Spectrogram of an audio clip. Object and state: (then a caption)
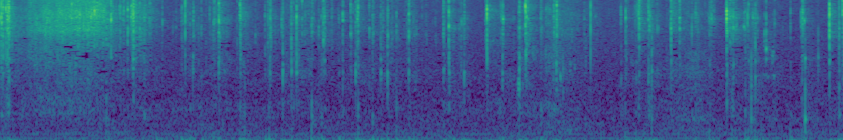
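Plastic computer keyboard. Fingertips with long nails type rapid taps on a white and lilac plastic low-profile computer keyboard. Quick, bright clicks and clacks follow one another closely over a steady low hum, with a brief hissy, crinkly wash near the start.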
